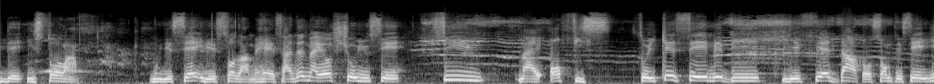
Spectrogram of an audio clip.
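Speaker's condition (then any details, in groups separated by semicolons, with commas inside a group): No condition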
